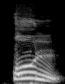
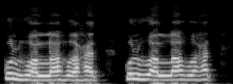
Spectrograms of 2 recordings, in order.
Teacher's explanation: কুল এরকম একটা ধাক্কা গলার মধ্যে দিয়ে বা আমাদের জিহবার যে মাঝখানের পিঠ আছে এটা উপরের সাথে বাড়ি খেয়ে আমাদের এই কফটা উচ্চারণ করতে হয়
